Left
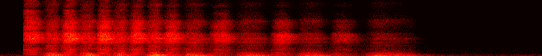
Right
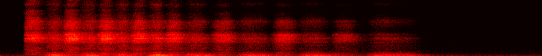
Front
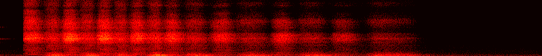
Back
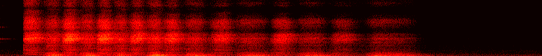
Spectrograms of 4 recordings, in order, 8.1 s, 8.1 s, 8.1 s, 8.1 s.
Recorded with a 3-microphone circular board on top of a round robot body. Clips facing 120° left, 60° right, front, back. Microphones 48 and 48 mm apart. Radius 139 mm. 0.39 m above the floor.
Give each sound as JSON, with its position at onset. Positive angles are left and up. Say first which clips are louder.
{"t": 0.3, "sound": "breathing", "louder": "left 3 dB, back 1 dB", "azimuth_deg": 125, "distance_m": 0.7}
